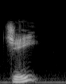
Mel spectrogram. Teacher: you can turn the words did you eat into one syllable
